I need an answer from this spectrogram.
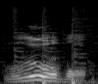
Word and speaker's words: Louisville: fans born and raised in Louisville Kentucky it's pronounced Louisville wool Kentucky Archbishop Thompson attended Bellarmine college and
